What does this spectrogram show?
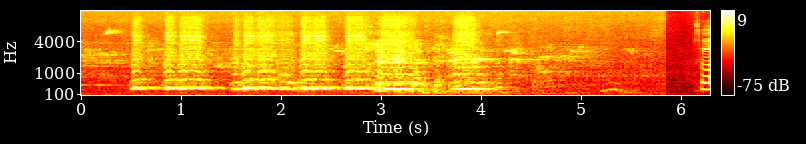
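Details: Great horned owls, a resident, territorial pair, duet with the typical five-note hoot: deep, soft hoots in quick overlapping series, one voice slightly lower (males usually, not always, lower), ending with a brief click.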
